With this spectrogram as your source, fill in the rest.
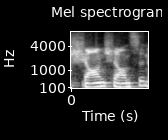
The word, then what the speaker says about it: Sean Seanson: at on YouTube uh my name is Shan shanson it's spelled the Irish way uh so s a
